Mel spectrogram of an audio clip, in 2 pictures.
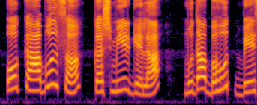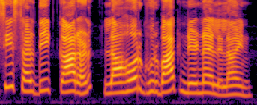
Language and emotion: Maithili, neutral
